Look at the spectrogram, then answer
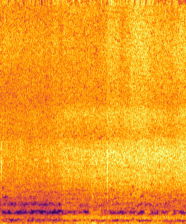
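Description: Onions sizzle in a pot with no oil in a village kitchen, a soft continuous hiss and crackle that stays steady and fairly quiet throughout, with no voices.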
